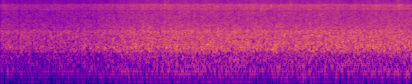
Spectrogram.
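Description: Heavy downpour at an outdoor chilli market, a loud dense roar of rain that builds slightly in the first second and then holds steady and unbroken.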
